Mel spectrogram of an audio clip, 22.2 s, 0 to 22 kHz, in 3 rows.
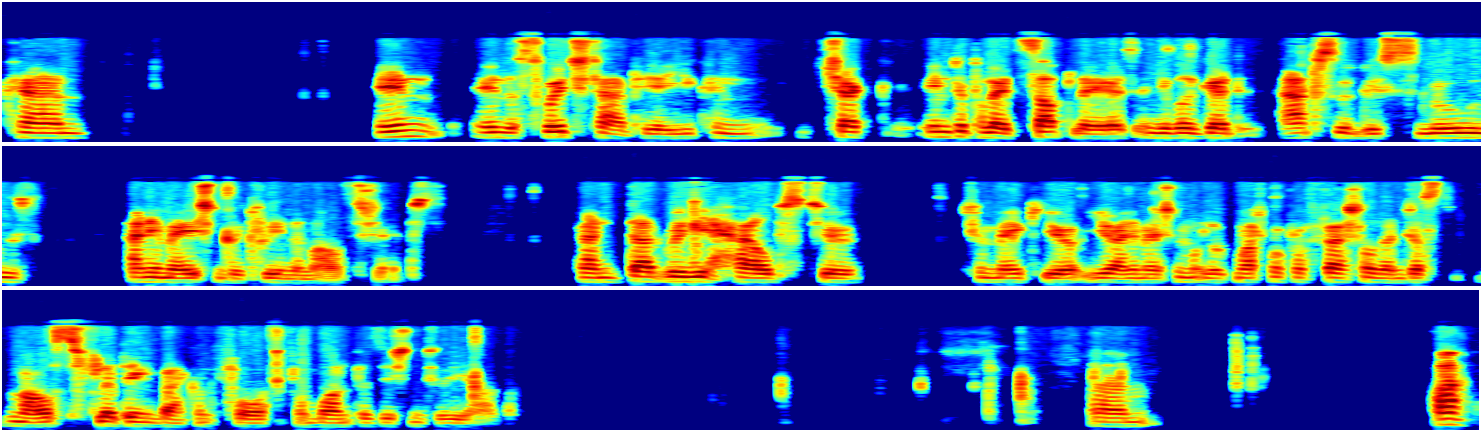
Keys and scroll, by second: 21.0 super+w.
